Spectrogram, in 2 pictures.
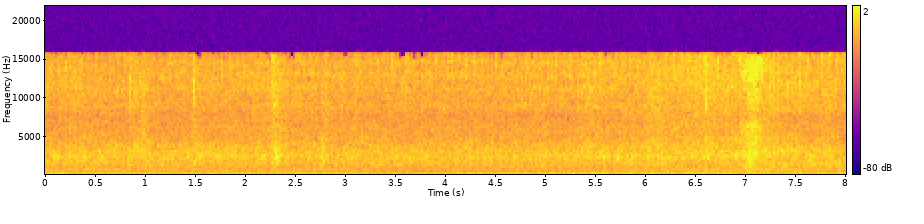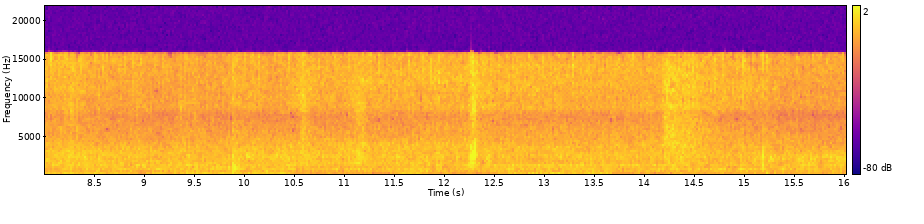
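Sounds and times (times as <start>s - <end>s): car engine idling: 0.0s - 16.0s
wind rumble on microphone: 9.9s - 13.9s.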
